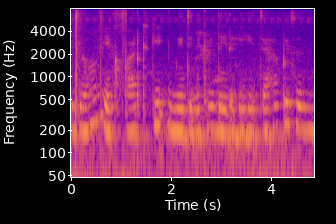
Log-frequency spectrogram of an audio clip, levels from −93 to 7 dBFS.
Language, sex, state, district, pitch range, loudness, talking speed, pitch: Hindi, female, Uttarakhand, Tehri Garhwal, 190-205 Hz, -28 LUFS, 160 wpm, 195 Hz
